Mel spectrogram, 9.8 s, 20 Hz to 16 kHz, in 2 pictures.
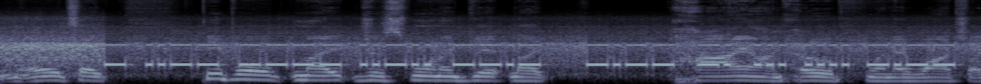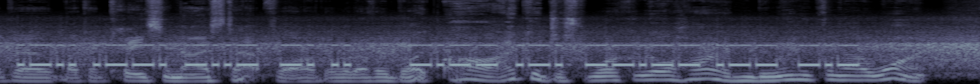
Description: Morse code (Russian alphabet), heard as a keyed tone, hand-sent with a paddle, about 39 wpm, 800 Hz, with speech in English. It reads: ТЮШЭЩ ЫНСХЫ ЛПЬНИ ЫРЪВК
